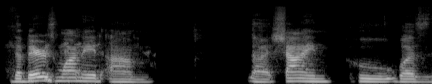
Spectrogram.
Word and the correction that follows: Schoen: I think it's Shane. – Shane, my bad. And it looks like Schoen, but yeah. Shane.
